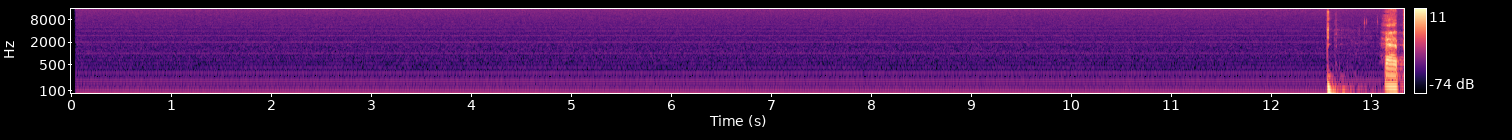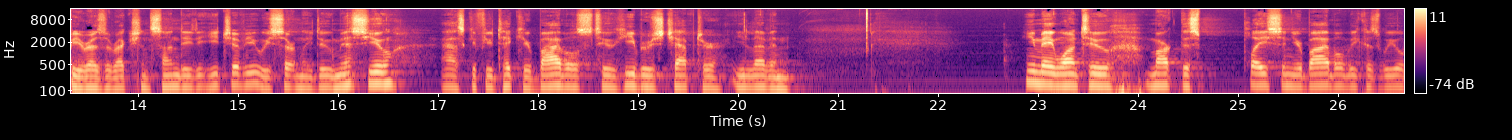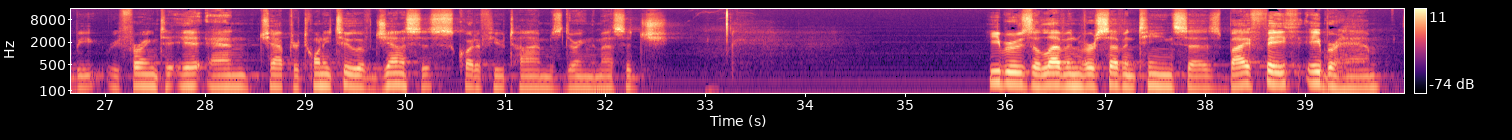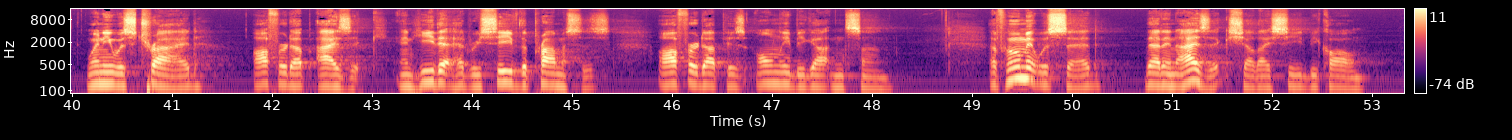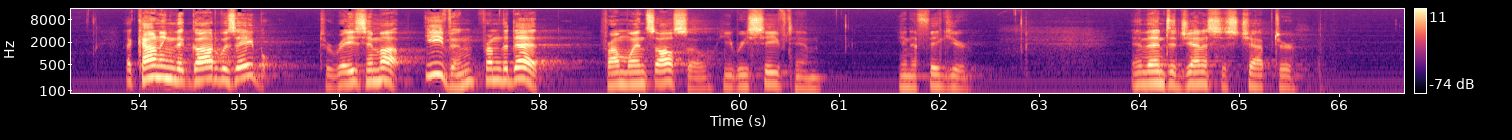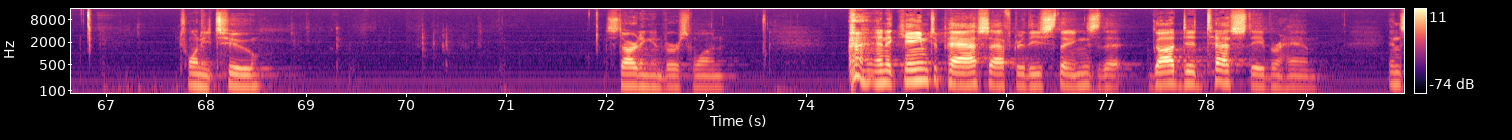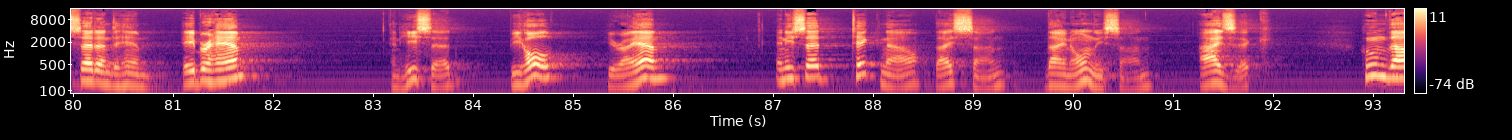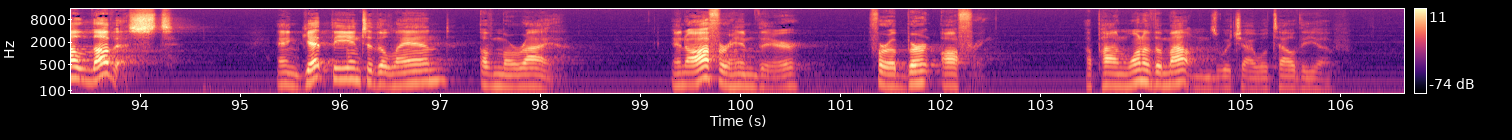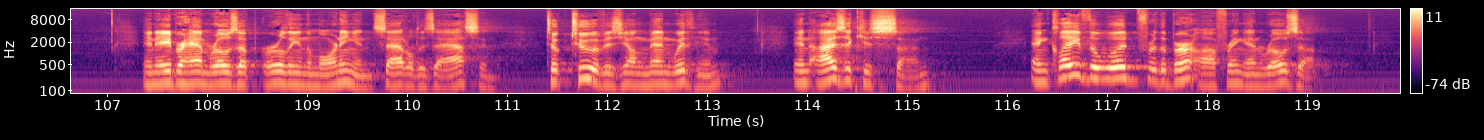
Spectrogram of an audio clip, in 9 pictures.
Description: Resurrection Sunday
